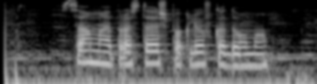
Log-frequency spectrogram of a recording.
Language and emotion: Russian, neutral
